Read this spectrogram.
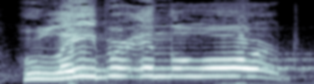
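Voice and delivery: "labor in the Lord" high, loud and sustained; emphatic "labor in the Lord". Shown as a demonstration. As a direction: proclaim "labor in the Lord" at full voice. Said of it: "Notice the emphasis".

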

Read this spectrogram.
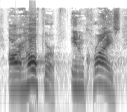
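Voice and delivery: "helper" hit loud and stretched out; slow down and punch "helper"; emphasis on "helper". Shown as a demonstration. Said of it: "Notice the emphasis".

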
